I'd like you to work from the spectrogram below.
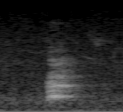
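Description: A single dog bark, one short mid-pitched woof that stands alone against a quiet background.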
